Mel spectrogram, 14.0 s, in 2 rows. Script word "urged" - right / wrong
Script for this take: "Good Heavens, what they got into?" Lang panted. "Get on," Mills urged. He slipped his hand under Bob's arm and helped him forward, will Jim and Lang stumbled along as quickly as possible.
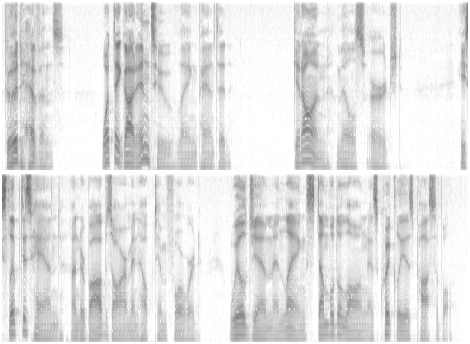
right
